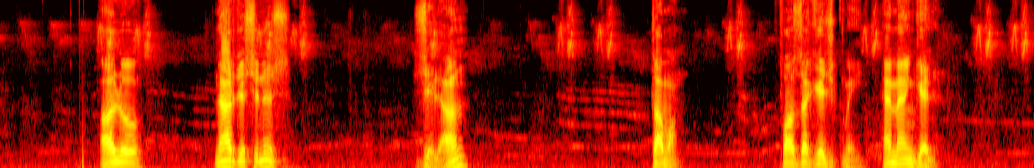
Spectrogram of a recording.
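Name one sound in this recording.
An elderly man speaks quietly into a phone.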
